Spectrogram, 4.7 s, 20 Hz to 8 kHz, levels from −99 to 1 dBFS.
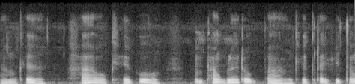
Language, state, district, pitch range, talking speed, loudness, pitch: Kokborok, Tripura, West Tripura, 110-140 Hz, 165 wpm, -17 LUFS, 115 Hz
